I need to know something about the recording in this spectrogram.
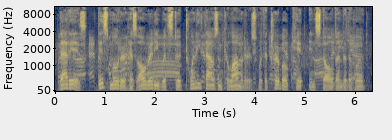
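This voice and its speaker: With a crowd in the background, a Ukrainian man leads an outdoor car walkaround, asking the owner questions and calling his audience "guys" as he guides them. His voice is lowish and his delivery brisk.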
